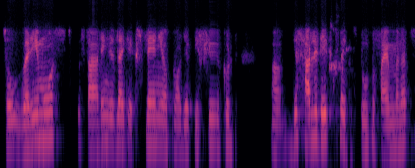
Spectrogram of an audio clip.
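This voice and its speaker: A man speaks over a bad video-call connection that leaves his voice thin and narrow. His voice sits a little high, with a dry, close sound. He talks hesitantly as a guest, filling pauses with "like" and "uh". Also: fairly even intonation, dry recording. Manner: hesitant, many "like" and "uh" fillers. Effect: bad connection, narrow phone-like call audio. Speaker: interview guest, software tester.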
